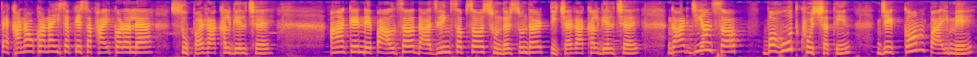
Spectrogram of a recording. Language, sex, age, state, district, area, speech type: Maithili, female, 45-60, Bihar, Madhubani, rural, spontaneous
